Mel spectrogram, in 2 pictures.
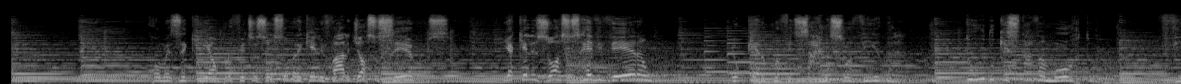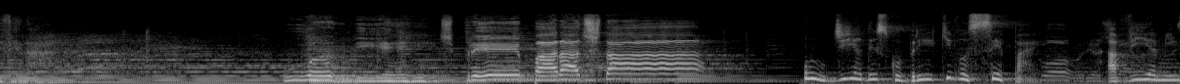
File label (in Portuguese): pai fem gospel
